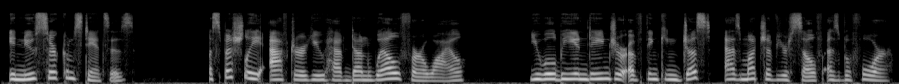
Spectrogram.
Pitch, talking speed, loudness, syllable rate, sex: 220 Hz, 175 wpm, -22 LUFS, 5.4 syllables/s, female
